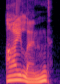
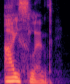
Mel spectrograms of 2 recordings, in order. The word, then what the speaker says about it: island: For example, the word island has a silent S in the middle, even though it's not pronounced. We don't say Iceland. If you were to pronounce the S, it would probably sound like the country, Iceland.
